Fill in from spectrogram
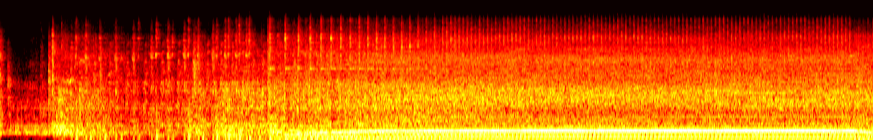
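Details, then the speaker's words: Cheap Walmart push mower, primed three times before pulling; a few pulls, then it catches and climbs to a steady governed hum with no misfires or surging; blue smoke again. "So as you guys saw, obviously started, just gotta prime it."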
